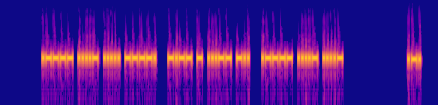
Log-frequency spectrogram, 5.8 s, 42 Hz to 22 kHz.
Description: Morse code, heard as a keyed tone, about 53 wpm, 700 Hz. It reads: 1459 YT3D 144 R
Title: Worked All Europe DX Contest - QTC Exchange - 50wpm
